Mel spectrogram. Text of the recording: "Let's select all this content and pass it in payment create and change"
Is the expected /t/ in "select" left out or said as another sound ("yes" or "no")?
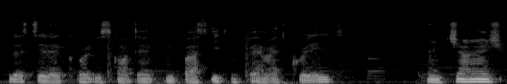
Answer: yes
